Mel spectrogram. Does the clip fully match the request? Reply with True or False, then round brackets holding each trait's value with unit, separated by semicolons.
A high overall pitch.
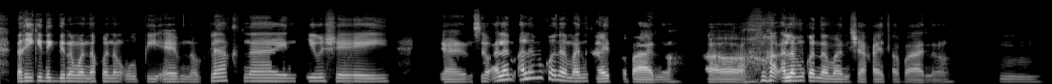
False (140 Hz)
